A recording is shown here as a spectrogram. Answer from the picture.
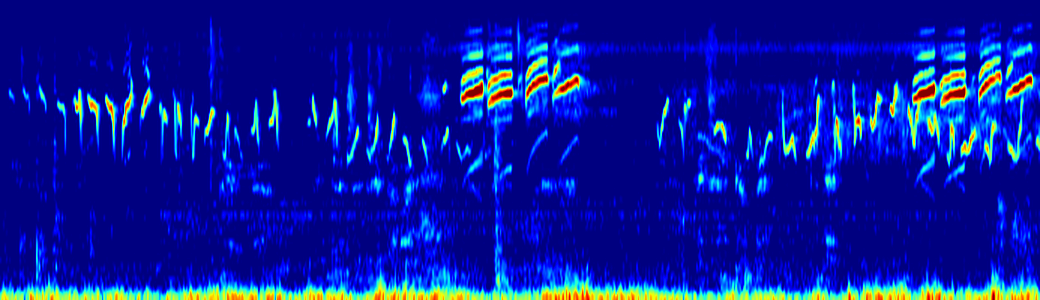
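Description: Songbirds chirping in a rapid, busy chorus of short high chirps. Two louder bursts of three or four quick rising whistles come about five seconds in and again near the end. A low rumble runs underneath.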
